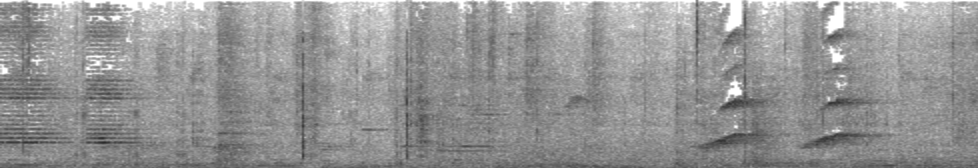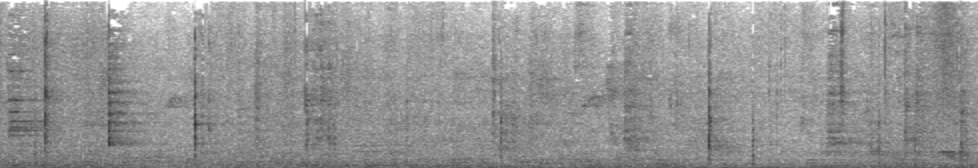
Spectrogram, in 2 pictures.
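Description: A middle-aged woman talks calmly, close up.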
